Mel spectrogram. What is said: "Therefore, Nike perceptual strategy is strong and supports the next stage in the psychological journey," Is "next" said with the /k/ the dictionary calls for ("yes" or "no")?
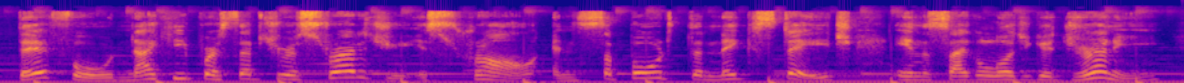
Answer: yes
